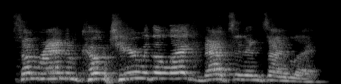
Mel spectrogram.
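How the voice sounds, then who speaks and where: Audible room echo surrounds a man speaking at a moderate pace with very wide pitch swings. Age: 50s. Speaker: business coach / trainer. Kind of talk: training webinar. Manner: casual, conversational.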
